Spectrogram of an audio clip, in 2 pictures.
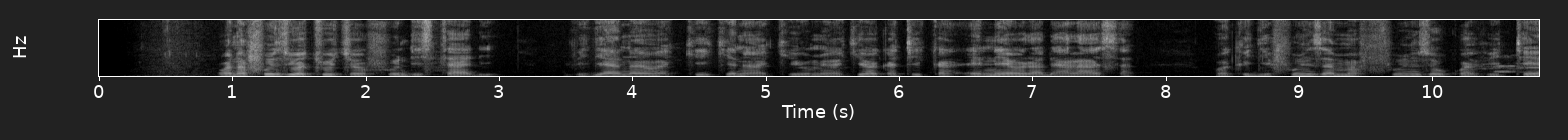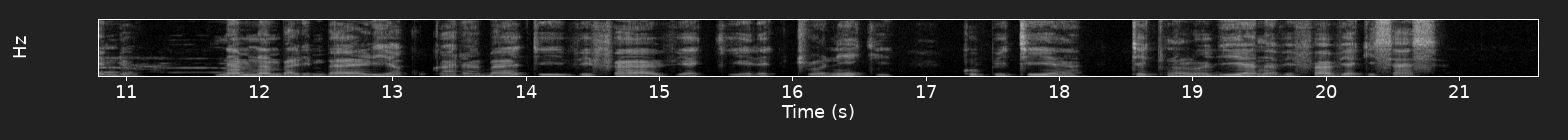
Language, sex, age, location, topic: Swahili, male, 25-35, Dar es Salaam, education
